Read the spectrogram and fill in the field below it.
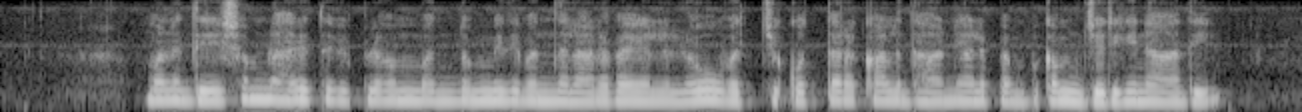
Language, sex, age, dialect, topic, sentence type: Telugu, female, 18-24, Southern, agriculture, statement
